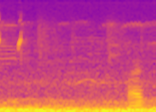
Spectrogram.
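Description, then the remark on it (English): A goldfinch calls as it flies over: two quick, thin, high chirps right at the start, fairly faint above a steady low rumble of background noise. “Goldfinch flying over.”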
